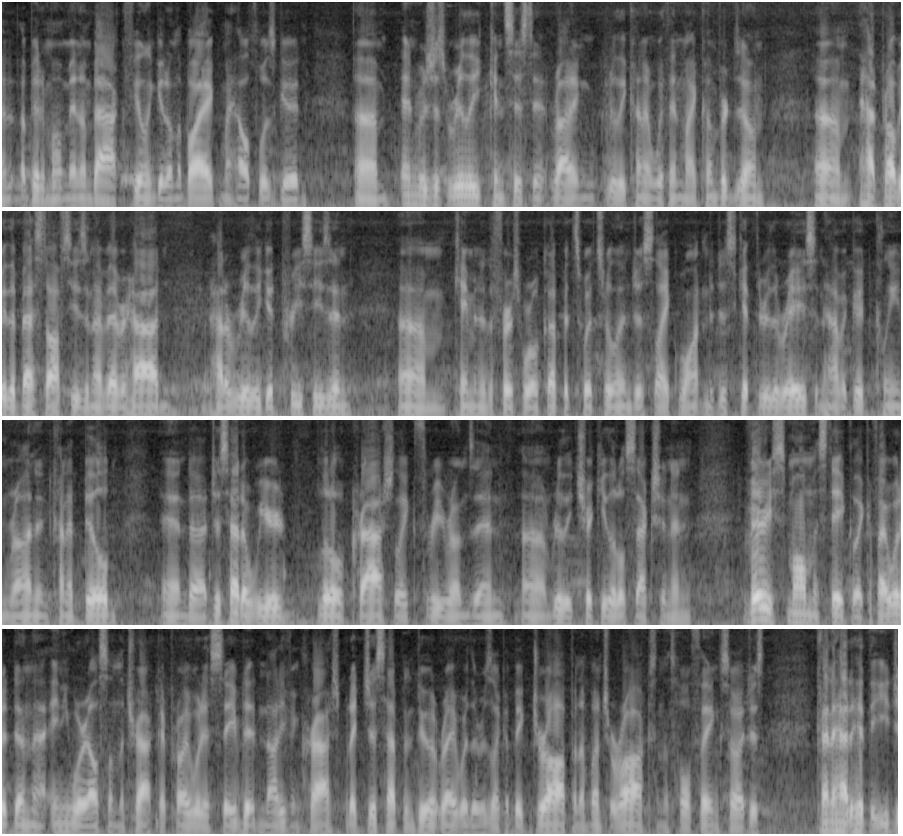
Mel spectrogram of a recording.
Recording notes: out at the US Open in Killington, VT.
